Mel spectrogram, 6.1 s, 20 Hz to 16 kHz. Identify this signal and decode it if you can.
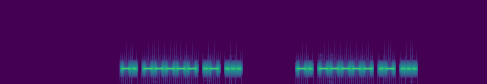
Morse code, heard as a keyed tone, about 35 wpm, 700 Hz. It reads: N0AS N0AS
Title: USA Call Signs - 4 Characters - Repeated 2x - 35wpm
